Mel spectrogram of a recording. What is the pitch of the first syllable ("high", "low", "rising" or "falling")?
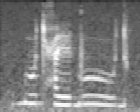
high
